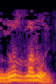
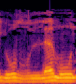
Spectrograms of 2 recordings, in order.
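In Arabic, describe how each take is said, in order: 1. صوت اللام سميك وثقيل. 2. صوت اللام رقيق وخفيف. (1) "تخرج اللام مغلظة" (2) "يقرأ بترقيقها"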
